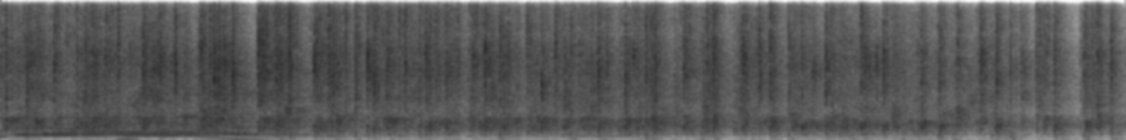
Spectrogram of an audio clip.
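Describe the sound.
Audience applause at a quiz contest, a dense, loud and steady wash of many hands clapping throughout, with a voice briefly audible over the opening moments.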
